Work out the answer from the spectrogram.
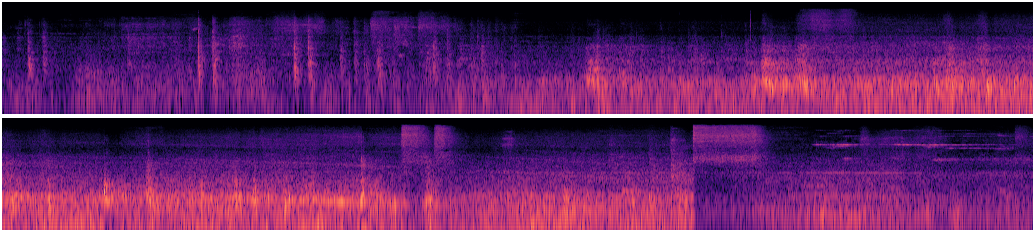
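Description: Ichibata Electric Railway electric trains running in. Wheels clack over the rail joints, and midway a whine falls in pitch as a train slows. Wheel squeal and a short burst of hiss come near the end.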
